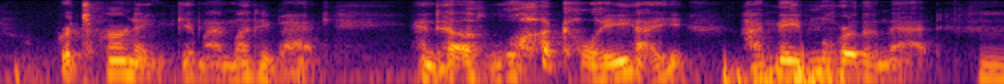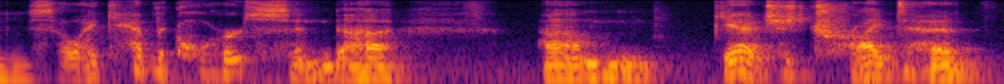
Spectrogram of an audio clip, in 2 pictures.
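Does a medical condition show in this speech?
Yes: spasmodic dysphonia; voice changes began about 10 years ago, progressively worse over following year, many doctors missed diagnosis; vocal cords break open when speaking, breathy on certain syllables, can still communicate and be heard.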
